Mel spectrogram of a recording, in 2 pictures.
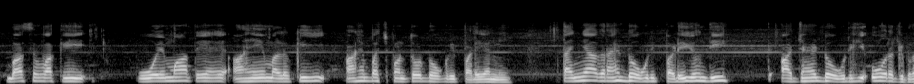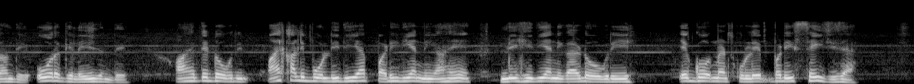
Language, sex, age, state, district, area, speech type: Dogri, male, 18-30, Jammu and Kashmir, Samba, rural, spontaneous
